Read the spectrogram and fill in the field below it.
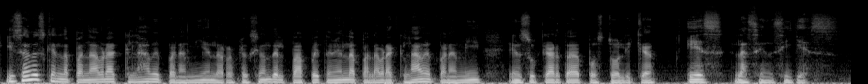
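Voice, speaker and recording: A man with a fairly low, dark, mellow voice, a moderate pace, very even loudness and fairly even intonation. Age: 40s. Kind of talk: spoken reflection.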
